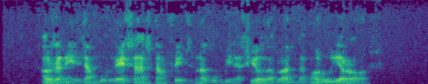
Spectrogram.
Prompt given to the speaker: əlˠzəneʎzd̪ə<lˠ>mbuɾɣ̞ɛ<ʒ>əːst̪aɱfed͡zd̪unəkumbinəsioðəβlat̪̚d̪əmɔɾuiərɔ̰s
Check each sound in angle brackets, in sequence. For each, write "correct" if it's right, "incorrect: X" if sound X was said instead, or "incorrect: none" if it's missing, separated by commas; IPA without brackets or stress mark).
incorrect: none, incorrect: z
